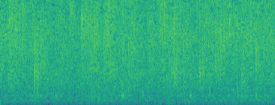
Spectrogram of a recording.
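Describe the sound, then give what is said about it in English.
Steady rain falls in a continuous, even hiss of droplets pattering on a surface, moderately quiet and unbroken, with no voices present. “We can't just leave him out in the rain and the cold.”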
